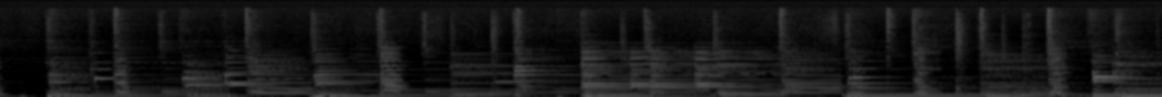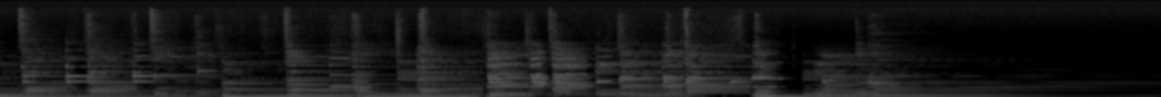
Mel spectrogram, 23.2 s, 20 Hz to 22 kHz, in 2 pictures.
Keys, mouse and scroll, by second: 0.1-1.4 scroll up 2, 1.4-2.9 scroll up 2, 2.9-4.6 scroll down 2, 4.6-5.2 scroll down 1, 5.2-7.0 scroll up 4, 7.0 click, 7.9 click, 8.3 click, 9.5 click, 9.9-10.3 scroll down 2, 10.5 middle click, 10.8-11.1 scroll up 5, 11.1 middle click, 11.4-12.5 scroll up 9, 12.5 click, 15.9-17.3 scroll down 2, 17.3 middle click, 17.8-19.4 scroll up 1, 19.4-23.2 drag.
